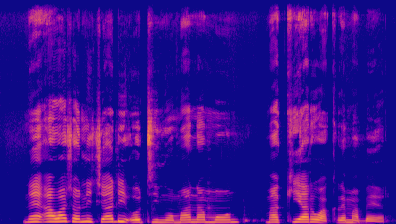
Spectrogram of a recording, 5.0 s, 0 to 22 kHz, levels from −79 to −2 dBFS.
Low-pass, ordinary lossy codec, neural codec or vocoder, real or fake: none; none; none; real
